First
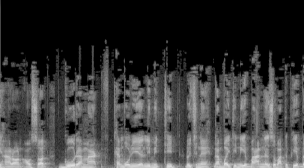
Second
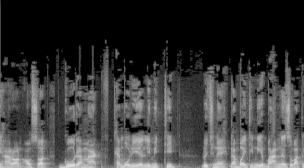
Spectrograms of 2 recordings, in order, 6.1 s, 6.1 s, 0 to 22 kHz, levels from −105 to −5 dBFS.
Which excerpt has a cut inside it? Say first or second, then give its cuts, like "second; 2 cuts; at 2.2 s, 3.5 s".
first; 1 cut; at 3.7 s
